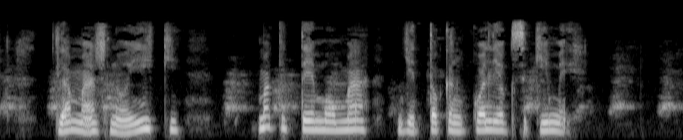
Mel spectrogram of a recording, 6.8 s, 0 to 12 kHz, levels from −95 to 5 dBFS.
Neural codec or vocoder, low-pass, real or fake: none; 7.2 kHz; real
